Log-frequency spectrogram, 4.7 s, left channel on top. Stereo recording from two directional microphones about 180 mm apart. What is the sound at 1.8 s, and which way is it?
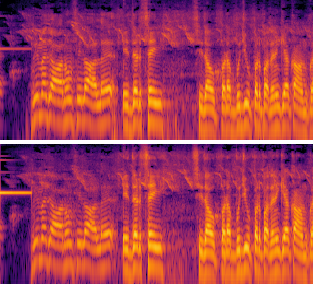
Speech, 10° right (ahead or behind).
